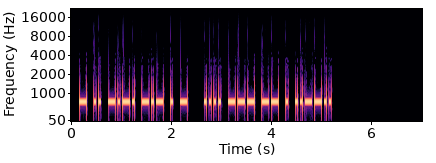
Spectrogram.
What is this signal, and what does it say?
Morse code, heard as a keyed tone, about 25 wpm, 700 Hz. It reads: TICKET HOME?
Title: Sentences from Top 1400 Words 25wpm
